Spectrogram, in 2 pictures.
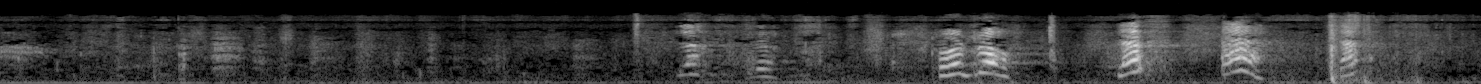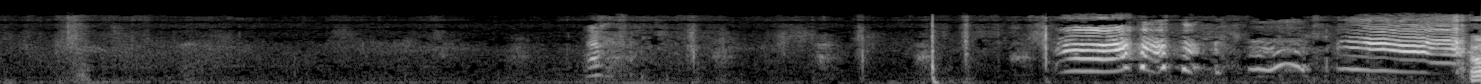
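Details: German Shepherd dog yelping and whimpering in short sharp bursts, then rising into loud quavering whines near the end, while a man speaks in Hindi telling someone to let go.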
